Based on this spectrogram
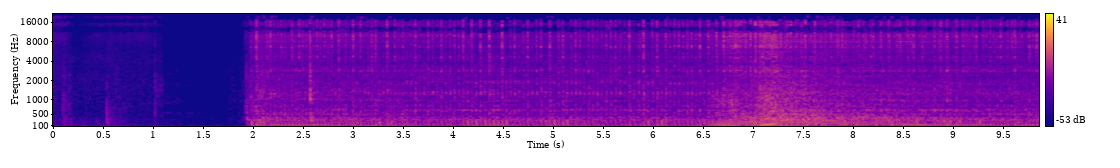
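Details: Husqvarna 130BT leaf blower two-stroke with aftermarket carburetor, no blower tubes or air filter fitted; fires after a few pulls and holds a steady buzzy run, reaching full RPM unlike the earlier lean, bogging carb. Normal running.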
